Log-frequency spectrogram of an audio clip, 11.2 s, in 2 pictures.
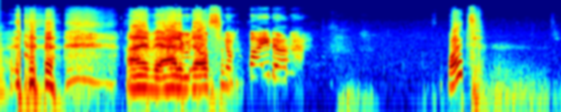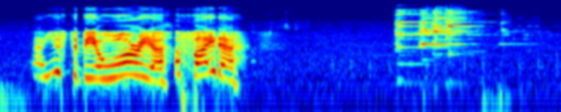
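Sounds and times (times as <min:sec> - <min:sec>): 
laughter: 0:00.0 - 0:01.0
speech: 0:00.0 - 0:03.1, 0:04.5 - 0:04.9, 0:06.0 - 0:08.1
new cell phone ringing: 0:09.6 - 0:11.0.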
